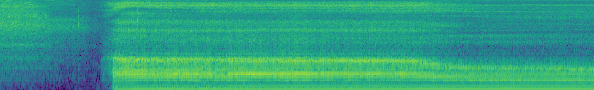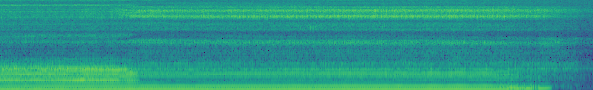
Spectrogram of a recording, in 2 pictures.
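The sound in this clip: Voices chant a long, steady drone on one exhale during a meditation session, shifting through the syllables ah, oo and mm. The low, humming tone holds nearly unbroken and then fades out.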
